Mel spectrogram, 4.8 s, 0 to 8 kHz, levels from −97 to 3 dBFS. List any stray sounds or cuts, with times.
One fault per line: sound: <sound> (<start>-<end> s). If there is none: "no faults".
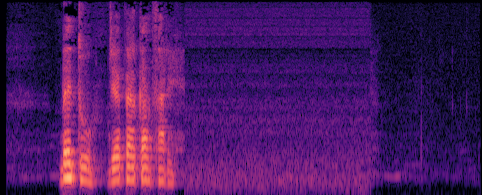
no faults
